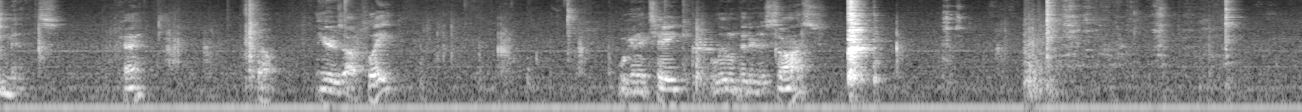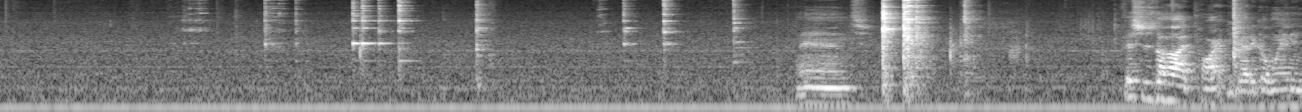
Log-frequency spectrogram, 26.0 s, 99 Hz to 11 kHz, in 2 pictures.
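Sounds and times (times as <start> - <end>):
steady low hum: 0.0 - 26.0
spoon clinking and scraping pots: 14.8 - 18.0.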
